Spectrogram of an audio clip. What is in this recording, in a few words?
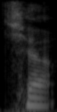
"ciah2", taiwanese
